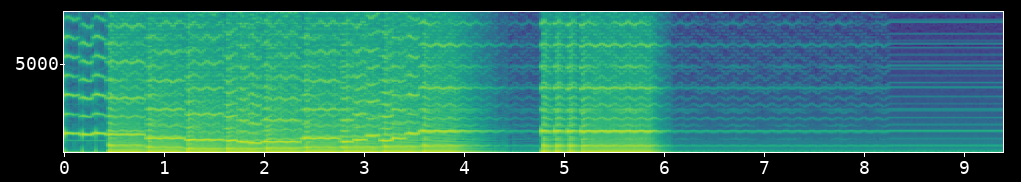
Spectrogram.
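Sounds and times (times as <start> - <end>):
MOS 6581R2 SID chip music: 0.1 - 6.3.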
